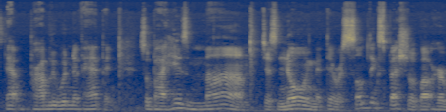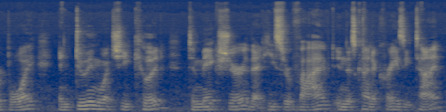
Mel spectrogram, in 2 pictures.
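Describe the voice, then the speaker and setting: A man's voice: lowish voice, darkish tone, a little hiss or hum. A man teaching a children's Bible lesson, explaining casually with frequent "right?" check-ins.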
